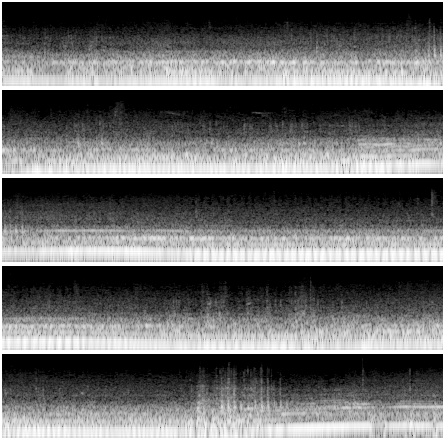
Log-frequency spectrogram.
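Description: Mazda Roadster's four-cylinder engine running under way, heard from inside the open-top cabin as a steady drone. Its pitch steps up about eight seconds in, eases back down around the middle, and steps up again near the end just after a brief rush of noise.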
